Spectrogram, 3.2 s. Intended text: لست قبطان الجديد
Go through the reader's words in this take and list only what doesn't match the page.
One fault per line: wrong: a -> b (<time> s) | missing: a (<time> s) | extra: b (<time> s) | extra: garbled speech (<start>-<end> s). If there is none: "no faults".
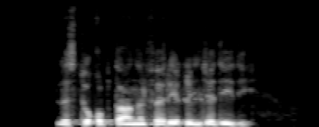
extra: الفريق (1.4 s)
